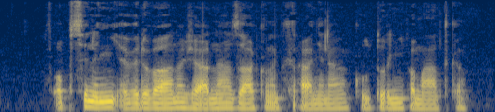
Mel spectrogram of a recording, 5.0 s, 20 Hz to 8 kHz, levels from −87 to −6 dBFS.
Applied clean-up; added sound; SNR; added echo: none; none; none; none.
